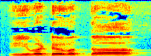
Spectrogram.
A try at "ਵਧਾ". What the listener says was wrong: ਹਾਂ, ਇਹ ਪਾਠ ਧਿਆਨ ਨਾਲ ਉਚਾਰਨ ਕਰਨਾ। ਵੱਧਾ ਨਹੀਂ ਕਹਿਣਾ, ਵਧਨ ਦਾ ਵਾਚਕ ਹੈ। ਪੂਲਾ ਹੀ ਉਚਾਰਨ ਕਰਨਾ।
